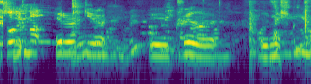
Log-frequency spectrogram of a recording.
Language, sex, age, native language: Icelandic, male, 10, Icelandic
